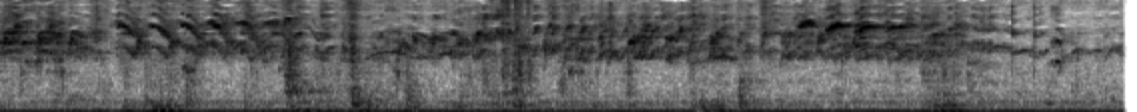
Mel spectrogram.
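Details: Courting male Gouldian finch, single factor yellow and split blue, singing to attract females: rapid high twittering chirps and thin buzzy phrases throughout, a brief louder note near the end, low hum underneath, then the sound stops abruptly.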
